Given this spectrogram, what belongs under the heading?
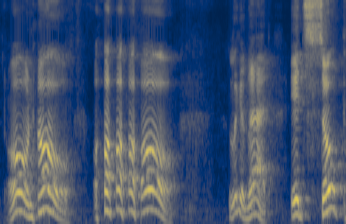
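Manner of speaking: high, loud cry of dismay; dismayed shout. Acted. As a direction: shout in horror at the soap. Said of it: "they both shouted".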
